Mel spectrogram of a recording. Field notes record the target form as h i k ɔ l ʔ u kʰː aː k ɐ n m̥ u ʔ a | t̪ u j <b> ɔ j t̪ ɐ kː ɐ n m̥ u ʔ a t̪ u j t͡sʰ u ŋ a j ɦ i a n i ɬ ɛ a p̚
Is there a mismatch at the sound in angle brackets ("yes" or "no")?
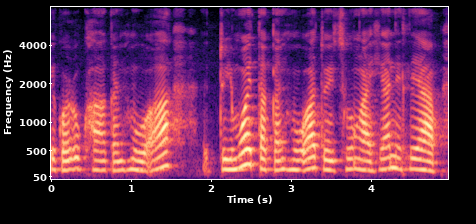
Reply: yes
